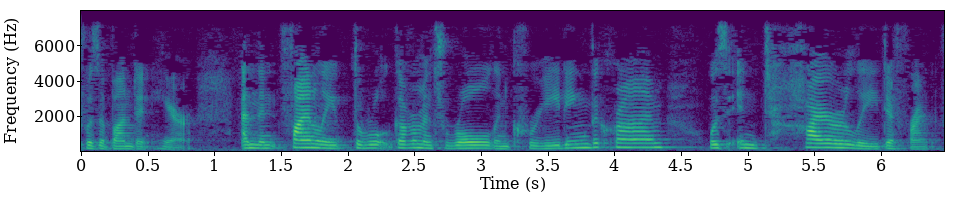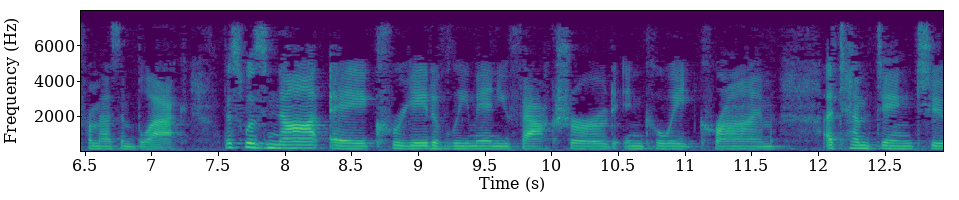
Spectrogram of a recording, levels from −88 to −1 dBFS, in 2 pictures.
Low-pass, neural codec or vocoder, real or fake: 7.2 kHz; none; real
